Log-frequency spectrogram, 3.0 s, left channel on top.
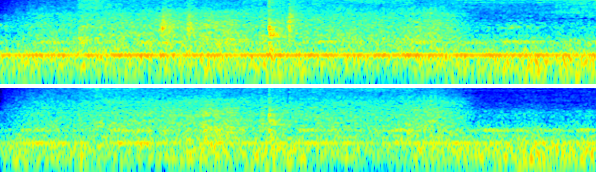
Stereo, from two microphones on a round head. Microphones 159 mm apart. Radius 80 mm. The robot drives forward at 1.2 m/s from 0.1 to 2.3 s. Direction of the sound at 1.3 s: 45° left (ahead or behind).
